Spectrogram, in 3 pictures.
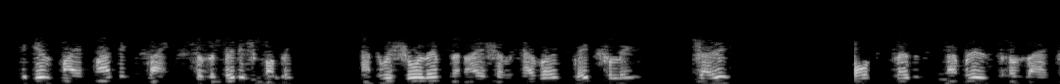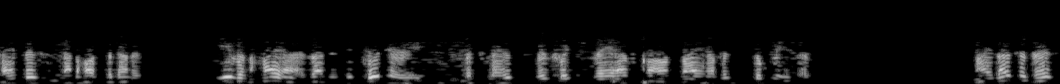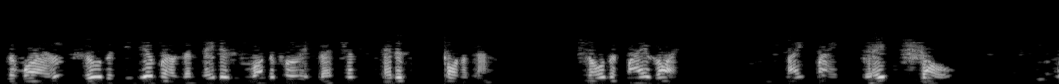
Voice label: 1890 cylinder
